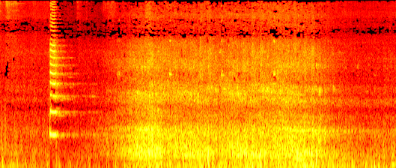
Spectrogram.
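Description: Electric multiple-unit passenger train giving one very short horn toot about a second in, then passing close by with a rumble of wheels on the rails that builds, holds for several seconds and fades.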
